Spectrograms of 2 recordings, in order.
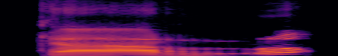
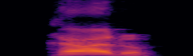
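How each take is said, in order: First: "carro" with a strong rolled double r; "carro" with the rr trilled hard. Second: "caro" with a soft single tapped r; "caro" with a light r tap. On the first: Teacher showing the strong R in carro. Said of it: "En uno suena fuerte la R". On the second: Teacher showing the soft R in caro. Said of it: "en el otro suena suave". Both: Shown as a demonstration.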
